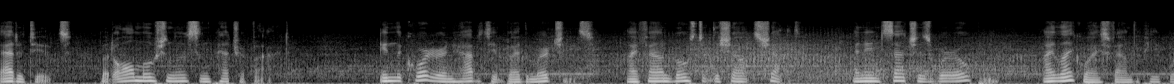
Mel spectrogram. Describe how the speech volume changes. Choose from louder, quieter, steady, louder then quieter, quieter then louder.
steady.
